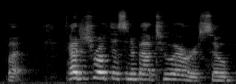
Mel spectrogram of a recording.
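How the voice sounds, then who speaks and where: A woman casually telling a personal story, lively and exasperated, mimicking the people she quotes with big leaps in her voice. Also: fairly quick. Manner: animated, acts out quoted people with jumps in pitch; exasperated retelling of a travel mishap.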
